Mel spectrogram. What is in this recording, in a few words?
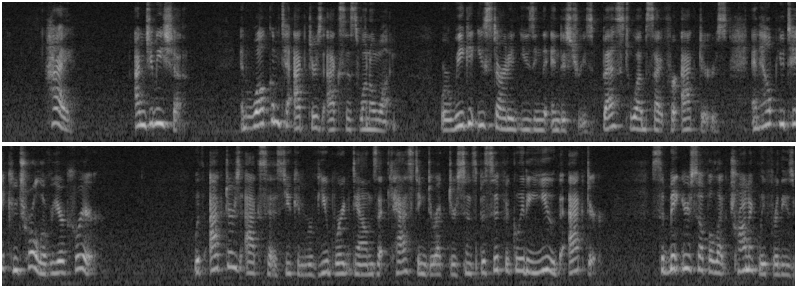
english usa female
